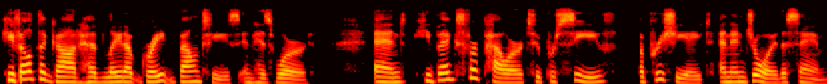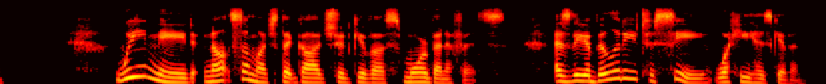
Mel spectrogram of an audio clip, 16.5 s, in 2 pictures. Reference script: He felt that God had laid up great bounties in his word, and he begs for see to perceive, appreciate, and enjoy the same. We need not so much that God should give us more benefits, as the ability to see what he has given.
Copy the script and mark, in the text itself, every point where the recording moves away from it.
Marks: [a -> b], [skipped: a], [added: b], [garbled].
He felt that God had laid up great bounties in his word, and he begs for [see -> power] to perceive, appreciate, and enjoy the same. We need not so much that God should give us more benefits, as the ability to see what he has given.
